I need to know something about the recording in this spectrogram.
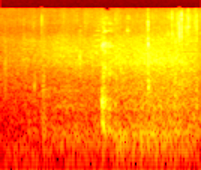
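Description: Loose soil slides and pours down with a rushing hiss.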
